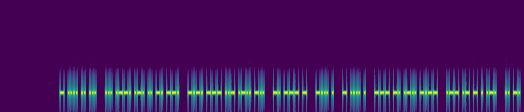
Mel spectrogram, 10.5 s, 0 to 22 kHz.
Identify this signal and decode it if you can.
Morse code, heard as a keyed tone, about 44 wpm, 700 Hz. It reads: THIS SPRING COULD NOT BE THE ONLY WATER IN
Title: Sentences from Top 1500 Words 45wpm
